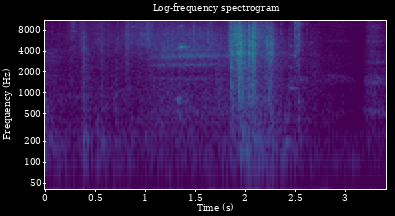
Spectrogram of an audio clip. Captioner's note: sighs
